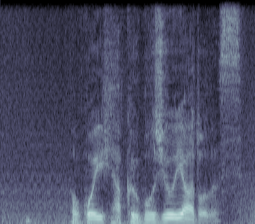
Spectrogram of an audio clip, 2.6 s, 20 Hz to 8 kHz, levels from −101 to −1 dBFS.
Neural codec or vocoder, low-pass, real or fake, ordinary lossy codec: codec, 16 kHz, 0.5 kbps, X-Codec, HuBERT features, trained on LibriSpeech; none; fake; none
